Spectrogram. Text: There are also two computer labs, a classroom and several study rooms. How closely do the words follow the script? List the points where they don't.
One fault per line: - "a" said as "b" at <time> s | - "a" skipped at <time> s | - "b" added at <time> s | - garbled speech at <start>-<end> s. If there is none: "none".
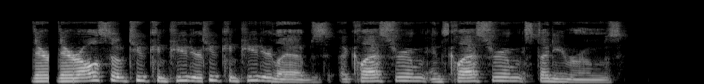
- "there" added at 0.6 s
- "two computer" added at 2.0 s
- "several" said as "classroom" at 4.5 s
